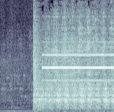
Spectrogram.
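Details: Mitsubishi Mirage that died while driving: starter cranks steadily with even churning rhythm but engine never catches; fuel pump failure confirmed.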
